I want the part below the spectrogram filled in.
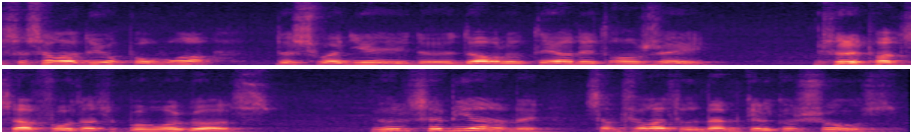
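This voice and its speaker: A man voicing a kind, devoted female nanny in an audiobook, speaking softly and with pity. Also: fairly high pitch, slow, gravelly, pitched above the performer's own voice, poor audio. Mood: earnest. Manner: soft, tender and pitying. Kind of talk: audiobook character reading.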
